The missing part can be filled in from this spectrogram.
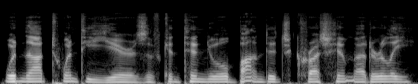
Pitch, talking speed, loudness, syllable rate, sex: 120 Hz, 145 wpm, -20 LUFS, 4.1 syllables/s, male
